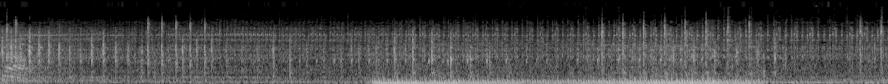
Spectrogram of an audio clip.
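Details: Idling engine with a sharp, regular knock about three to four times a second, louder with the oil cap opened: rod knock.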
